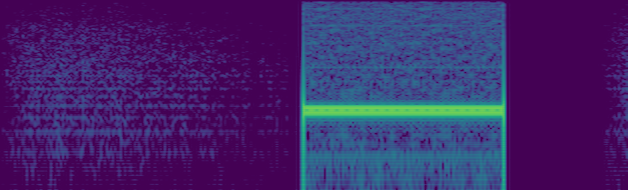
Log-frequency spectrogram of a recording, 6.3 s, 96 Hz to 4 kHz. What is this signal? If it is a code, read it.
Ringback tone (North America), 440 + 480 Hz.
